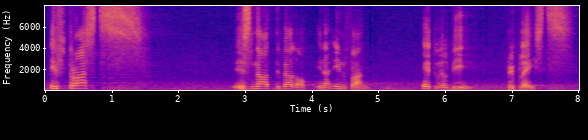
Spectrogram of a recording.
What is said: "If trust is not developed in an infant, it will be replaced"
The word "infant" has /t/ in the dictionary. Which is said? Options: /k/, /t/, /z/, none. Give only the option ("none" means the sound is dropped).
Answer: /t/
